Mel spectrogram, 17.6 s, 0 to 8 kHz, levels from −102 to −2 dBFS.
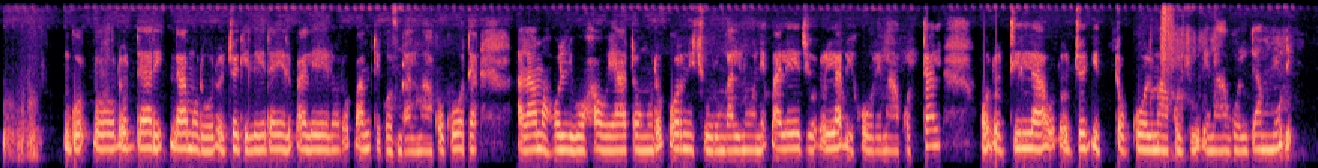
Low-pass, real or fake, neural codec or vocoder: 7.2 kHz; real; none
